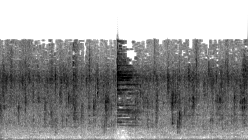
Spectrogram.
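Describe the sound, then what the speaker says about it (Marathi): Green chillies sauté in oil, giving a soft, steady frying hiss with a brief scrape midway, close and without talk. "इथे मिरच्याला पण तेलावर छान असे परतून घ्यायची"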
